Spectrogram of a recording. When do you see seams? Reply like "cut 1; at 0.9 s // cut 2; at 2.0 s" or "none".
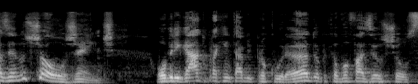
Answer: cut 1; at 1.2 s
